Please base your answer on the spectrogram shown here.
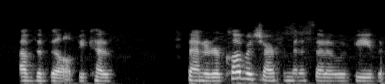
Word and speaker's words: Klobuchar: Klobuchar.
